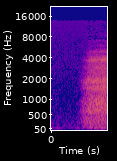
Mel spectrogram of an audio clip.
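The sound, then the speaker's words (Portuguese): A deep inhalation during a guided breathing exercise in a relaxation session, a soft, airy rush of breath that starts after a moment of near silence and swells to a steady hiss, heard alone without talk. “Agora a gente vai inspirar,”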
